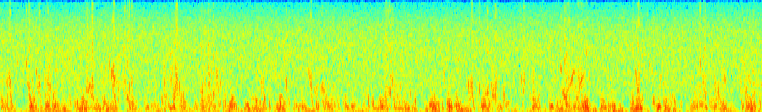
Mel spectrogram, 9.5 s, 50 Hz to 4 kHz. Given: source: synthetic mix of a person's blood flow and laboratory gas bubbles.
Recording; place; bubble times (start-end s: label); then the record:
Doppler ultrasound of blood flow; precordium
0.00-0.24 s: bubbles
0.31-0.73 s: bubbles
0.77-1.21 s: bubbles
1.24-1.70 s: bubbles
1.84-2.38 s: bubbles
2.46-2.90 s: bubbles
3.16-3.65 s: bubbles
3.73-4.27 s: bubbles
4.53-5.24 s: bubbles
5.44-5.72 s: bubbles
5.82-6.36 s: bubbles
6.49-6.78 s: bubbles
6.96-7.40 s: bubbles
7.84-8.58 s: bubbles
8.63-9.12 s: bubbles
9.21-9.54 s: bubbles
From the record:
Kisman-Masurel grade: 342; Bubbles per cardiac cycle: rolling drumbeat, 9 or more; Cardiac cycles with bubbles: 100%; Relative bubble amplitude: moderate (0.250 to 0.450); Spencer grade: 3 (all of the cardiac periods contain showers or single bubble signals, but not dominating or overriding the cardiac motion signals); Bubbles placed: anywhere in the cardiac cycle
